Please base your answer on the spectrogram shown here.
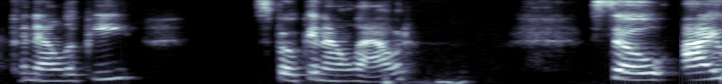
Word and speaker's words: Penelope: it is today uh once read an entire series of books about someone he called pentelope because he never heard the name penelope spoken out loud so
